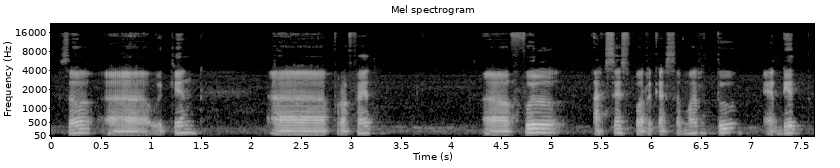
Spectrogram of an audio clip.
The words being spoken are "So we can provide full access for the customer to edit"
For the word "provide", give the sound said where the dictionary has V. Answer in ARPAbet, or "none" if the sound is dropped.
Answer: F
